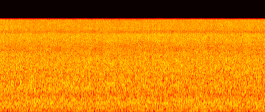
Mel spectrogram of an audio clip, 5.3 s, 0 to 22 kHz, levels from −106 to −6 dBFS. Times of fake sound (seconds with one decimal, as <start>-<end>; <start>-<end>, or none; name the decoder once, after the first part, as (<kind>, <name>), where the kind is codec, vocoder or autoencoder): 0.5-3.7 (autoencoder, DAC-VAE)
